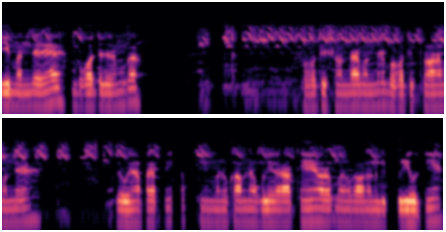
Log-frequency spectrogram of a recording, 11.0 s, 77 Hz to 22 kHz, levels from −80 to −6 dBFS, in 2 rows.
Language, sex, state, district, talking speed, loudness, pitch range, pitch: Hindi, male, Uttar Pradesh, Budaun, 180 wpm, -28 LUFS, 115-140 Hz, 115 Hz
